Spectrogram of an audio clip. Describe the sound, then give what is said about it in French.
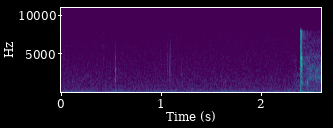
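A single crisp mouse click on the Time Machine icon in a computer dock snaps out near the end, preceded by a few very faint ticks over quiet background hiss. “Et là maintenant je vais cliquer donc sur l'icône Time Machine qui se situe dans le doc.”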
